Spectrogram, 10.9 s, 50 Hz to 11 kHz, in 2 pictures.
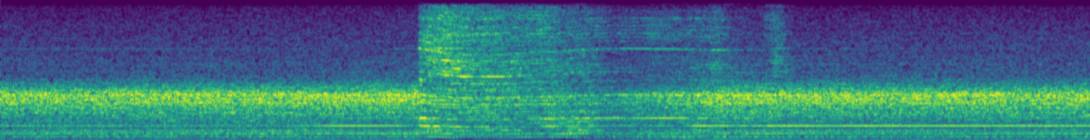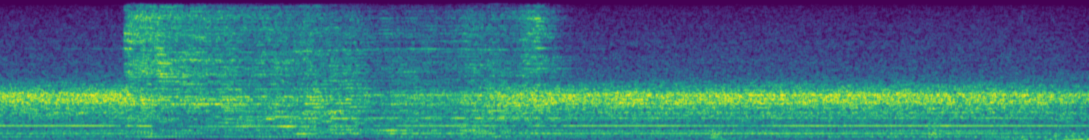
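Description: Table saw running and crosscutting a 1½-inch-thick pine glue-up on a crosscut sled. The steady motor and blade sound changes twice, for about two seconds each time, as the blade cuts through the wood, about two seconds in and again about six seconds in.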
